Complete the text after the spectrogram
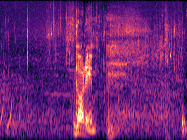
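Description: Water splashes as a fish is scooped up with a net.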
